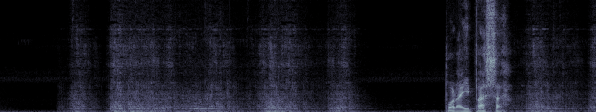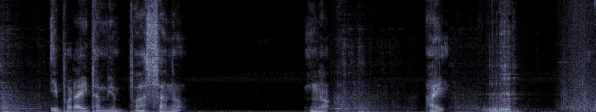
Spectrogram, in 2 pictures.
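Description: A heavy metal gate mechanism clanks and grinds as it opens.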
